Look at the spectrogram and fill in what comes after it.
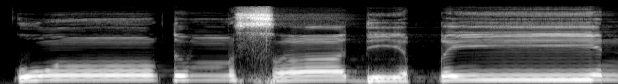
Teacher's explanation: Mim Sukun bertemu dengan ikan shad. Mim sukun dibaca dengan jelas tanpa nasalisasi. Izhar Syafawi. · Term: idhar syafawi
